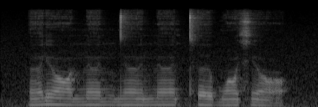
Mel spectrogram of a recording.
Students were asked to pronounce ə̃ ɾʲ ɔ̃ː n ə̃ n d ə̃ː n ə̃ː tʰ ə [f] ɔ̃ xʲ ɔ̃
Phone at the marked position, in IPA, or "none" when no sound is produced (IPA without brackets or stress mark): b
